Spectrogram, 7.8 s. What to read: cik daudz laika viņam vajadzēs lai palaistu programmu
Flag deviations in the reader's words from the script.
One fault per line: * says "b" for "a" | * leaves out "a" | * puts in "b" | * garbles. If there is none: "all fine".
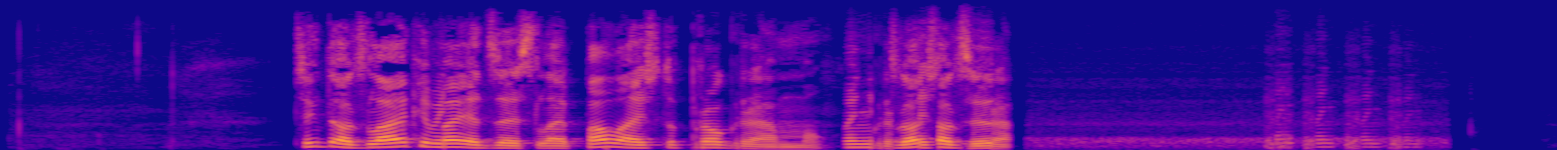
* leaves out "viņam"
* garbles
